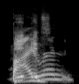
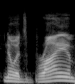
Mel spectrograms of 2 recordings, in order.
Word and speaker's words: Byron: I But think it was Byron. It's Brian, but it's spelled with an O, like Brian. Okay. So okay. like, if you just look at it, it's got all the letters of Byron.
